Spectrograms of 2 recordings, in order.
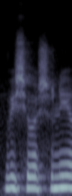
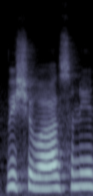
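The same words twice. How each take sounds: First: Said in the usual way. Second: विश्वसनीय said as "vishvaasniya"; wrong long vowel. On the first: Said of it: "विश्वसनीय होता है". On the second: Shown as a demonstration. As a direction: stretch a long "aa" after the v in विश्वसनीय. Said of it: "विश्वसनीय नहीं होता". (विश्वसनीय में "वा" को लंबा खींचकर)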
